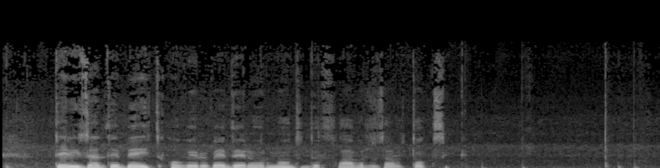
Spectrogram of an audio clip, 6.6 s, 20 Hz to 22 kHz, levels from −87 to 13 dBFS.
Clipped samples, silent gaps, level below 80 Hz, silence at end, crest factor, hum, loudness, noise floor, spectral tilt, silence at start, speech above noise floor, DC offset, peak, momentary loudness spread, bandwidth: under 0.1%; none; -52 dBFS; 0.25 s; 16 dB; none; -17 LUFS; -50 dBFS; -7.5 dB/octave; 0.05 s; 35 dB; under 0.1%; -2 dBFS; 23 LU; 16 kHz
